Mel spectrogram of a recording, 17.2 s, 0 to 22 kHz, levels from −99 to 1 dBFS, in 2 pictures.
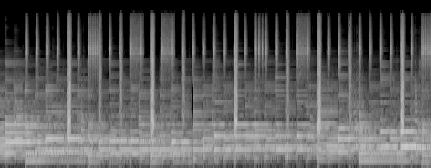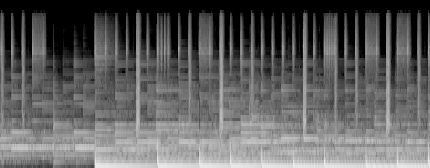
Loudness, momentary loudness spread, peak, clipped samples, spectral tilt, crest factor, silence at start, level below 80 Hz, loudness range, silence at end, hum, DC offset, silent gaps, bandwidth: -24 LUFS; 11 LU; -4 dBFS; under 0.1%; -5 dB/octave; 14 dB; 0 s; -22 dBFS; 8 LU; 0 s; none; under 0.1%; none; 15.5 kHz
